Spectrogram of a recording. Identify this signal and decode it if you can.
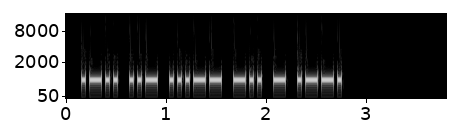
Morse code, heard as a keyed tone, about 32 wpm, 700 Hz. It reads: LU3DTP
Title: DXCC-100 Call Signs - 6 Characters - Repeated 3x - 30wpm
